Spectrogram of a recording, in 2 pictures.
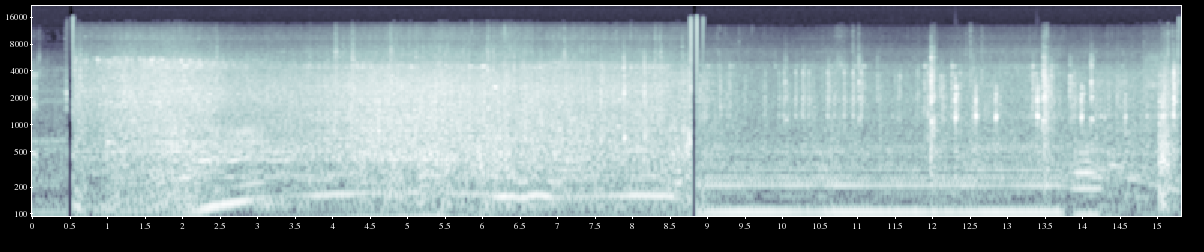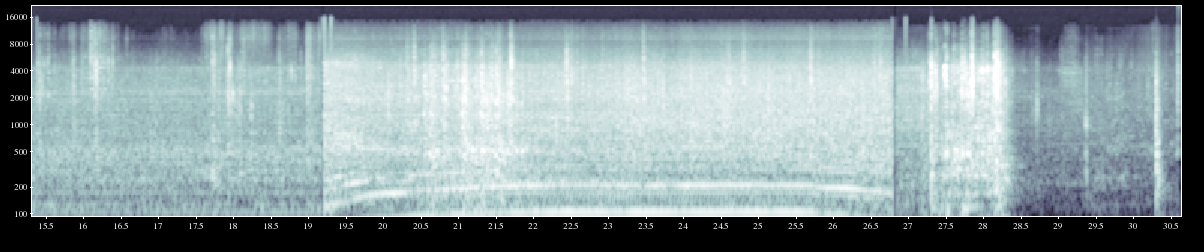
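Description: An engine revving up and holding a steady higher pitch, twice: once about two seconds in and again about two-thirds of the way through. The sound breaks off abruptly several times between.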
